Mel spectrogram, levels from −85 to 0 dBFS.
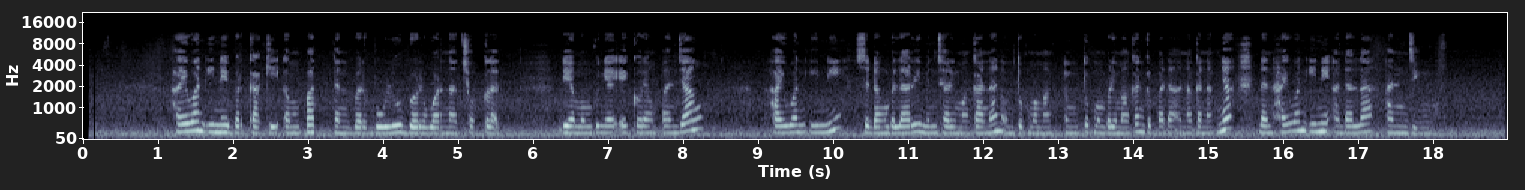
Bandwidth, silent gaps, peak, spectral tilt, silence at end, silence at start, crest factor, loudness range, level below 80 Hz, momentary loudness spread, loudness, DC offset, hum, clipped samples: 11.5 kHz; none; -8 dBFS; -5.5 dB/octave; 0 s; 0.05 s; 18 dB; 4 LU; -56 dBFS; 18 LU; -26 LUFS; under 0.1%; none; under 0.1%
